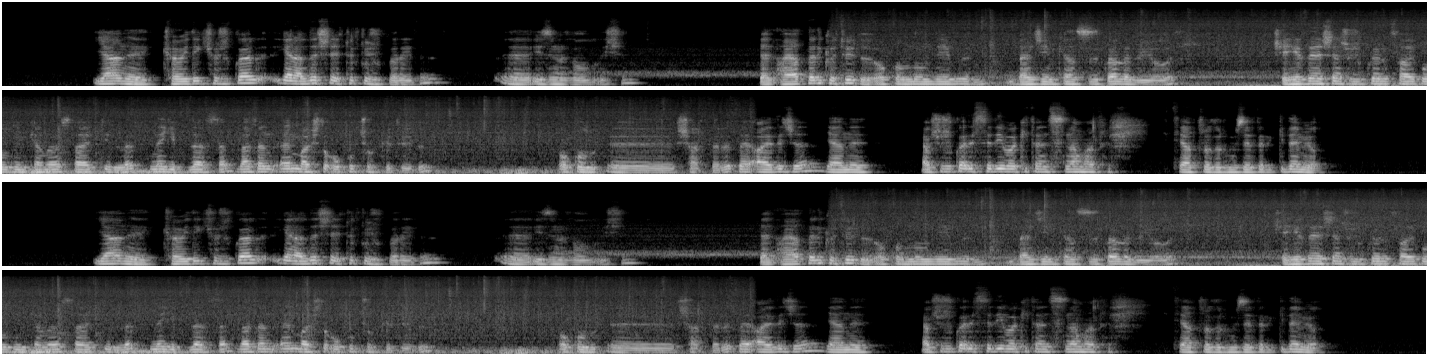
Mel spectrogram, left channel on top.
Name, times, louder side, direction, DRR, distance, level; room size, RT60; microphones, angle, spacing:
voice 1, 0.9-4.4 4.9-6.4 7.6-11.9 12.7-18.5 19.8-22.9 23.4-25.7 26.0-27.4, left 2 dB, 55° left, 0.8 m, -21 dB
sound 1, 5.5-13.6, right 1 dB, 65° right, 2.5 m, -42 dB
sound 2, 8.3-21.8, right 1 dB, 10° right, 0.5 m, -33 dB
8.6 x 5.0 x 3.3 m
head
